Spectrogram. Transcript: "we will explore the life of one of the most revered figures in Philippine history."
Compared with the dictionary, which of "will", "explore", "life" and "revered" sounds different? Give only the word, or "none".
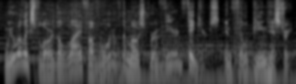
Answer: none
